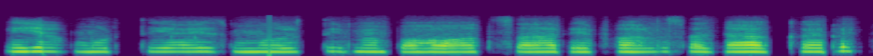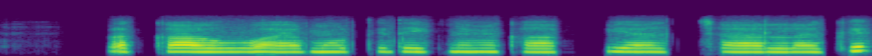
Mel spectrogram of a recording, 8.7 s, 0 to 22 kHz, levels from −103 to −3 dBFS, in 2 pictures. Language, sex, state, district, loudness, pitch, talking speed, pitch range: Hindi, female, Uttar Pradesh, Etah, -22 LUFS, 230 Hz, 145 wpm, 230-240 Hz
